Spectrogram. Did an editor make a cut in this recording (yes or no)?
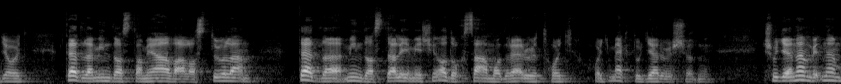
no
